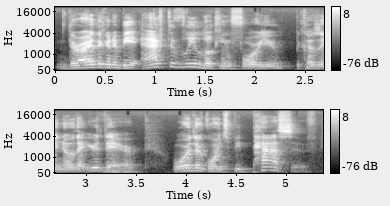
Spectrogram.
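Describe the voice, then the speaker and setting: A man reviews a tabletop game casually, walking the viewer through it step by step and speaking straight to them. His voice is fairly high, expressive, and fairly bright, with a fairly quick pace.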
